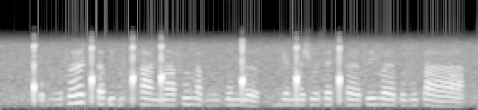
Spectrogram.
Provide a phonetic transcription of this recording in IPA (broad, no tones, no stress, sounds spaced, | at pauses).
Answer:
ǃʼ o ɡʱ ə f ɜː ǃʼ ɜ ɓ e b ə ǃʰ aː ŋ͡ǃ aː f ɵ v a bʱ o p o ŋ͡ǃ ə | bʲ ɜː ŋ͡ǃ ɜ ʃ ɵː s ɜ ǃʰ ɜː f e v ɜː p ə v ɵ p aː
